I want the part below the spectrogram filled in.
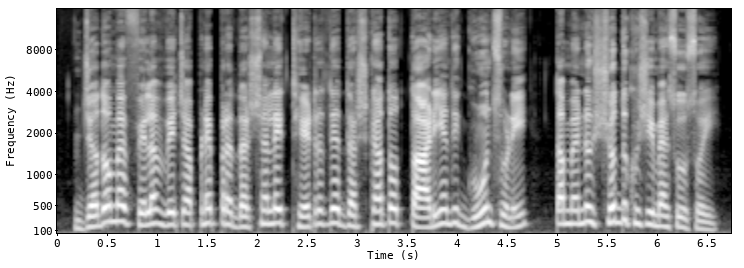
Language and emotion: Punjabi, happy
